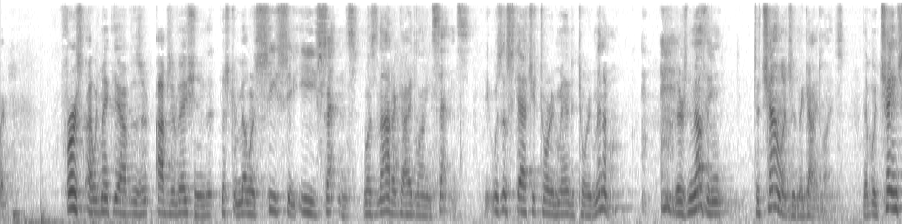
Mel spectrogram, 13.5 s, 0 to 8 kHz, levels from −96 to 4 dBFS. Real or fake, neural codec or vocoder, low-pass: fake; codec, 16 kHz in and 24 kHz out, 2.2 kbps, FireRedTTS-2 codec; 7.2 kHz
